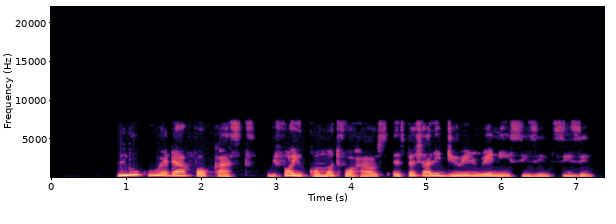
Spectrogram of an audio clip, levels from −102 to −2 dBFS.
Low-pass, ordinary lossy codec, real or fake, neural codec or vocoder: 7.2 kHz; none; real; none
